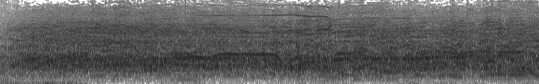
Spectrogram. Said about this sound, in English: The train stopped at every station, where a cheering crowd awaited the president.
